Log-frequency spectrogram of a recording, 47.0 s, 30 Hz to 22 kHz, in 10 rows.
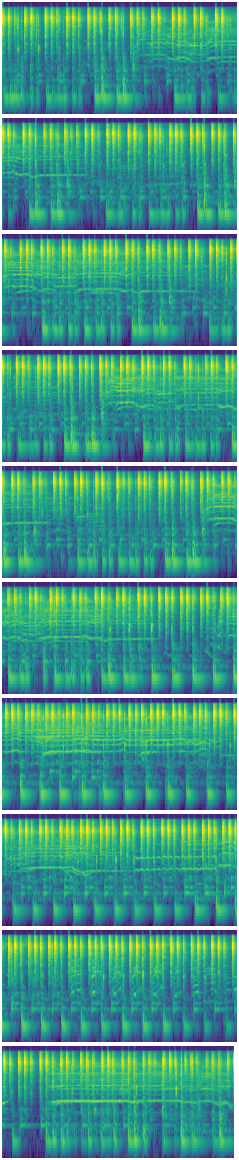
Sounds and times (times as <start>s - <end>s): Music: 0.0s - 46.9s
Female singing: 2.7s - 6.6s, 9.4s - 13.4s, 15.4s - 19.8s, 22.8s - 26.7s, 27.8s - 37.9s, 43.2s - 46.9s.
